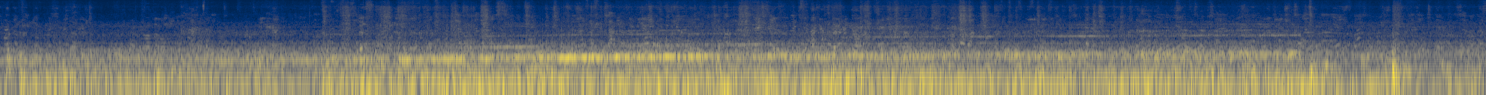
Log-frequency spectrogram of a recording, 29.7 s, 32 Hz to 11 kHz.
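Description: Inside an EN57 electric multiple unit under way: the traction motors whine, rising in pitch from about a third of the way in as the train gathers speed and then holding steady, over the rumble of the wheels and scattered clicks from the rails.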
